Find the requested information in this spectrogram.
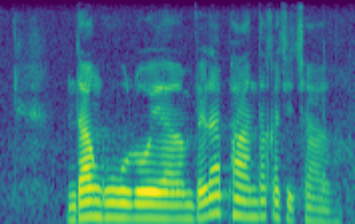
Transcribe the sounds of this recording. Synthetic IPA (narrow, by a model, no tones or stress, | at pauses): ndaŋɡuɺɔjaɱvɛɺapʰand̪akʰat͡ʃʰit͡ʃʰaːβa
